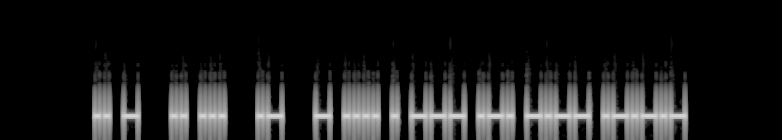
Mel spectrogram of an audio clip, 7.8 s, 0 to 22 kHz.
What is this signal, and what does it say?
Morse code, heard as a keyed tone, about 25 wpm, 700 Hz. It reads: IT IS A THEORY.
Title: Sentences from Top 600 Words 25wpm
